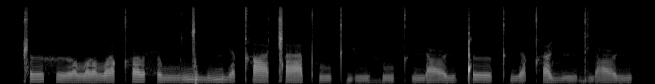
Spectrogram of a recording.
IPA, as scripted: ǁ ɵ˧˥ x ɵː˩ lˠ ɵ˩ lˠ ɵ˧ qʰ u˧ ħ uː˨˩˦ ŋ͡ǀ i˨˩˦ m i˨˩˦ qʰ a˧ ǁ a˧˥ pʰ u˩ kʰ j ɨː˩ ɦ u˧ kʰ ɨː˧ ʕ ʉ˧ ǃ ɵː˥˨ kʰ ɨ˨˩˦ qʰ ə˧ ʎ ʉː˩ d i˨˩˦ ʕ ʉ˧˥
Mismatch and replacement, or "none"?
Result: ə˧ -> ɵ˧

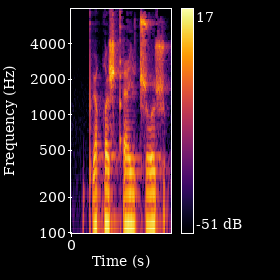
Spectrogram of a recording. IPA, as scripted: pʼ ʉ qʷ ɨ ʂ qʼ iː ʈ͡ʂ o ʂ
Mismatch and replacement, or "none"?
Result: none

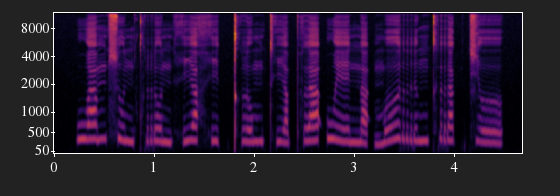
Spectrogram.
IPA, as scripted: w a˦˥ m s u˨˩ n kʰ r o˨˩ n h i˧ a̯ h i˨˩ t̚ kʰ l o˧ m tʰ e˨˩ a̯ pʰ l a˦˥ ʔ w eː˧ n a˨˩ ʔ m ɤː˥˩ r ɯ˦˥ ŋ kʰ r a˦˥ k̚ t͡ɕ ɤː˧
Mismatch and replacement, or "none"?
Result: e˨˩ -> i˨˩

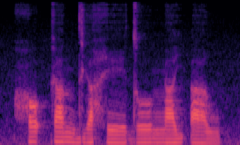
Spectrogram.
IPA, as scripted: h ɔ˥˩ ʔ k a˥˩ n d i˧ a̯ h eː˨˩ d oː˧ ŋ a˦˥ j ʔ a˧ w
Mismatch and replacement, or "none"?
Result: none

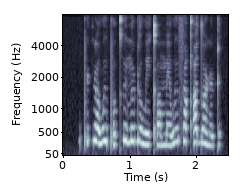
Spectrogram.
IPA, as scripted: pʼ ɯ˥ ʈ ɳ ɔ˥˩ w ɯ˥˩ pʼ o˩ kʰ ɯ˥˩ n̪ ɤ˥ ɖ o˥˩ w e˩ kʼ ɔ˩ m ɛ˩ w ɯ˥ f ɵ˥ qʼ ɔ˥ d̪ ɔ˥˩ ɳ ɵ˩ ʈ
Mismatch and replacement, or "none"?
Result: ɤ˥ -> o˥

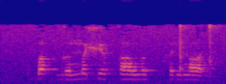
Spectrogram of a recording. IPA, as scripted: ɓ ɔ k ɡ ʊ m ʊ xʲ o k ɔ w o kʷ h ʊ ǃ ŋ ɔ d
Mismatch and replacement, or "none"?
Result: ǃ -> d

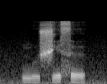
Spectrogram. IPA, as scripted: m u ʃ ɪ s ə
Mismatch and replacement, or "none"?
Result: none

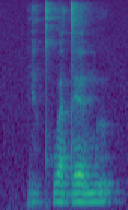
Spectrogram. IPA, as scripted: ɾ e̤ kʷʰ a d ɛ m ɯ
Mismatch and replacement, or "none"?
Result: none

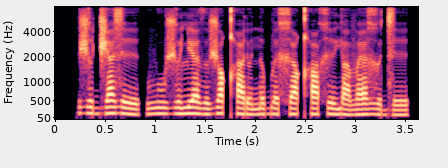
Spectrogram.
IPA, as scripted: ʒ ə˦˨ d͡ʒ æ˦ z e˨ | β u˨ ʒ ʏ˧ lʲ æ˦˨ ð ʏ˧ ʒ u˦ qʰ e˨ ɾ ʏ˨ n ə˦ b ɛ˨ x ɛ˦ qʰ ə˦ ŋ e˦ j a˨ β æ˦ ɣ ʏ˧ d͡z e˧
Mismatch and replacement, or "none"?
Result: ŋ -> x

